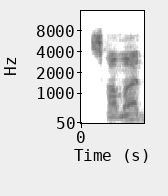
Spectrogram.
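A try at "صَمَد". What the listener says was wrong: হ্যাঁ একটু লাস্টের দিকে একটু ধাক্কা হবে।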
